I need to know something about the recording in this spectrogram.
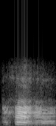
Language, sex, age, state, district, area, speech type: Hindi, male, 60+, Rajasthan, Karauli, rural, conversation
